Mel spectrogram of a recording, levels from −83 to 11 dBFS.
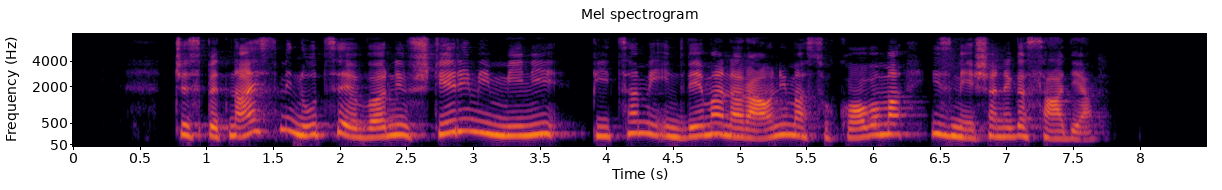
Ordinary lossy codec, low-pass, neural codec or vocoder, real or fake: Opus, 64 kbps; 7.2 kHz; none; real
